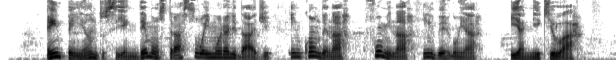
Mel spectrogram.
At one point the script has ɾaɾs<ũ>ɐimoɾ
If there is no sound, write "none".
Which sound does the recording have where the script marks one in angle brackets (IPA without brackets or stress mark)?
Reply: u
